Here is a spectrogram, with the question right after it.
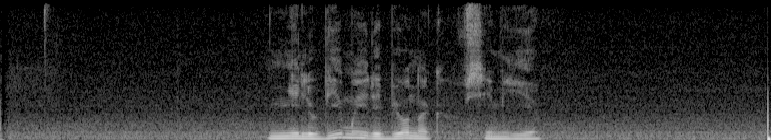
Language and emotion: Russian, sad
